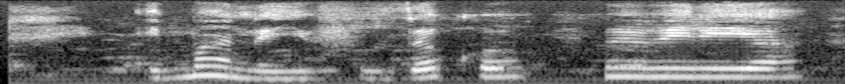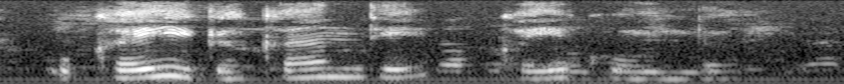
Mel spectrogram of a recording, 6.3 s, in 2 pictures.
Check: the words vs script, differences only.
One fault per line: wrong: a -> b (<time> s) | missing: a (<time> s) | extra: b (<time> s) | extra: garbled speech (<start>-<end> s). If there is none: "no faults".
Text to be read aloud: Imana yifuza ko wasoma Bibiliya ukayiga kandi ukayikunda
missing: wasoma (1.9 s)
